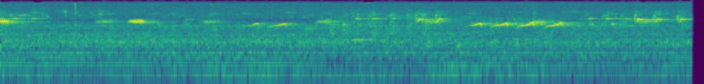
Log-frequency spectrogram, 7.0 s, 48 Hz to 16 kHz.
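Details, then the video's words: Eurasian nuthatch in Minsk, May 1, 2021: a run of short, clear whistled notes, some slurring downward, given in loose series and quickening toward the end, with a constant low hum behind. "Папаўзень звычайны / Поползень обыкновенный / Nuthatch (Sitta europaea)"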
